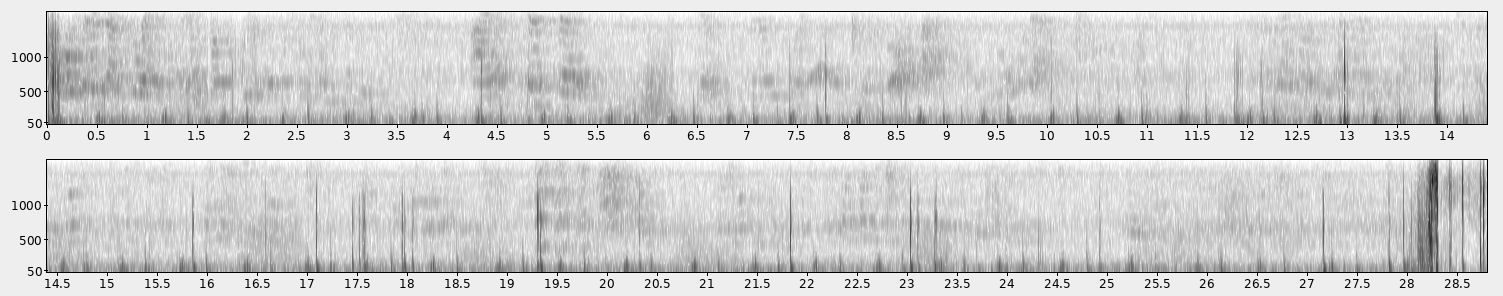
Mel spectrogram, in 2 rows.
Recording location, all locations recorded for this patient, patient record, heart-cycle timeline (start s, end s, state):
aortic valve (AV)
aortic valve (AV)+pulmonary valve (PV)+tricuspid valve (TV)+mitral valve (MV)
#Age: nan
#Sex: Male
#Height: 133.0 cm
#Weight: 35.2 kg
#Pregnancy status: False
#Murmur: Absent
#Murmur locations: nan
#Most audible location: nan
#Systolic murmur timing: nan
#Systolic murmur shape: nan
#Systolic murmur grading: nan
#Systolic murmur pitch: nan
#Systolic murmur quality: nan
#Diastolic murmur timing: nan
#Diastolic murmur shape: nan
#Diastolic murmur grading: nan
#Diastolic murmur pitch: nan
#Diastolic murmur quality: nan
#Outcome: Normal
#Campaign: 2014 screening campaign
0.00	1.14	unannotated
1.14	1.26	S1
1.26	1.38	systole
1.38	1.46	S2
1.46	1.74	diastole
1.74	1.84	S1
1.84	1.98	systole
1.98	2.08	S2
2.08	2.32	diastole
2.32	2.42	S1
2.42	2.58	systole
2.58	2.68	S2
2.68	2.96	diastole
2.96	3.08	S1
3.08	3.22	systole
3.22	3.32	S2
3.32	3.64	diastole
3.64	3.76	S1
3.76	3.88	systole
3.88	3.98	S2
3.98	4.28	diastole
4.28	4.42	S1
4.42	4.52	systole
4.52	4.62	S2
4.62	4.92	diastole
4.92	5.04	S1
5.04	5.18	systole
5.18	5.30	S2
5.30	5.58	diastole
5.58	5.70	S1
5.70	5.84	systole
5.84	5.94	S2
5.94	6.20	diastole
6.20	6.32	S1
6.32	6.46	systole
6.46	6.54	S2
6.54	6.78	diastole
6.78	6.90	S1
6.90	7.04	systole
7.04	7.14	S2
7.14	7.40	diastole
7.40	7.52	S1
7.52	7.70	systole
7.70	7.84	S2
7.84	8.08	diastole
8.08	8.18	S1
8.18	8.34	systole
8.34	8.42	S2
8.42	8.70	diastole
8.70	8.82	S1
8.82	8.94	systole
8.94	9.04	S2
9.04	9.32	diastole
9.32	9.44	S1
9.44	9.60	systole
9.60	9.70	S2
9.70	10.02	diastole
10.02	10.12	S1
10.12	10.28	systole
10.28	10.38	S2
10.38	10.68	diastole
10.68	10.80	S1
10.80	10.94	systole
10.94	11.04	S2
11.04	11.32	diastole
11.32	11.44	S1
11.44	11.58	systole
11.58	11.66	S2
11.66	11.88	diastole
11.88	12.02	S1
12.02	12.14	systole
12.14	12.22	S2
12.22	12.66	diastole
12.66	12.78	S1
12.78	12.92	systole
12.92	13.06	S2
13.06	13.26	diastole
13.26	13.36	S1
13.36	13.52	systole
13.52	13.62	S2
13.62	13.84	diastole
13.84	13.98	S1
13.98	14.14	systole
14.14	14.24	S2
14.24	14.52	diastole
14.52	14.64	S1
14.64	14.76	systole
14.76	14.86	S2
14.86	15.12	diastole
15.12	15.24	S1
15.24	15.36	systole
15.36	15.46	S2
15.46	15.72	diastole
15.72	15.84	S1
15.84	15.98	systole
15.98	16.08	S2
16.08	16.34	diastole
16.34	16.48	S1
16.48	16.62	systole
16.62	16.70	S2
16.70	16.98	diastole
16.98	28.80	unannotated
